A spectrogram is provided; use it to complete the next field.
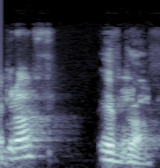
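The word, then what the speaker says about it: Yevgraf: Yegorov? How is it pronounced? The Alec Guinness character. Ivgrov.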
